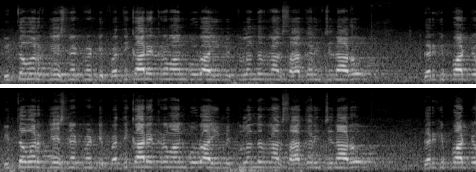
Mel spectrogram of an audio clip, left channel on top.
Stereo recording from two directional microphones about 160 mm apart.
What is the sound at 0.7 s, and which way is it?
A man's voice, 30° right (ahead or behind).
